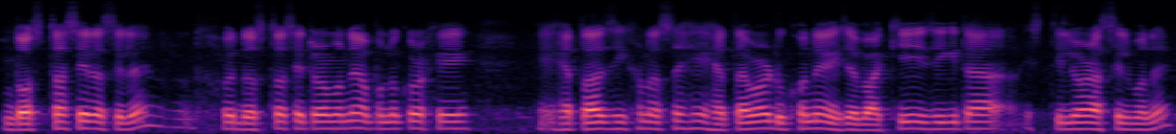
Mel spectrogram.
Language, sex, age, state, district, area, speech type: Assamese, male, 18-30, Assam, Biswanath, rural, spontaneous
